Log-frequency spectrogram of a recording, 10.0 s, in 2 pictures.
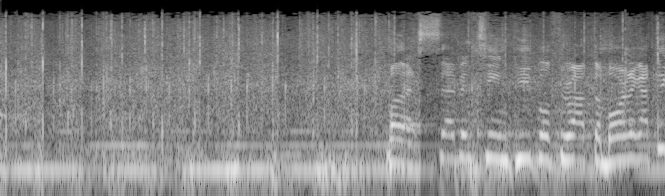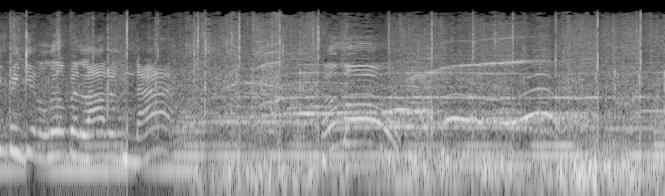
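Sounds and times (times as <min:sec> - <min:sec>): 
crowd clapping: 0:00.0 - 0:09.9
speech: 0:02.9 - 0:06.7, 0:07.4 - 0:08.3.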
